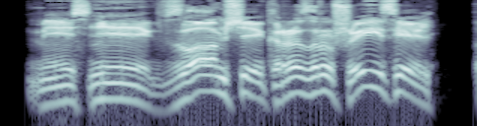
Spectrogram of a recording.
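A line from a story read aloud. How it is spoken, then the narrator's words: Menacing roar, half-troll. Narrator (Russian): проревел Полутроль, грозно насупив брови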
